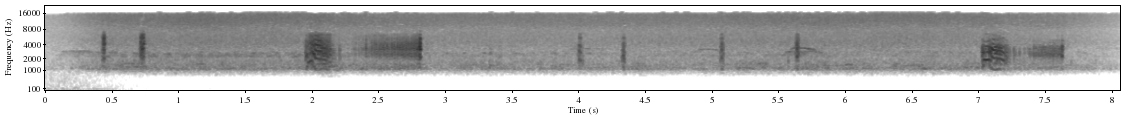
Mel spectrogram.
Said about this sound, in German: Ja, und da haben wir auch nochmal gehört, wie ein Rebhuhn klingt und wie wir es wiedererkennen können.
